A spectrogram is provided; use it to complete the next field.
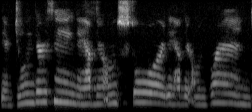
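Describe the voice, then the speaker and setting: A woman speaks with a somewhat breathy voice. Her pitch varies in an ordinary way. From Belgium. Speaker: vlogger. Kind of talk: personal vlog monologue. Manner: hesitant, many fillers.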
